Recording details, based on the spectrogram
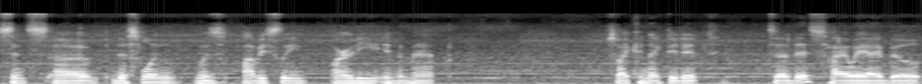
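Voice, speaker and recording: A man speaks at a fairly low pitch in a monotone, flat delivery at a fairly slow pace, with long, frequent pauses. The recording has audible room echo and noticeable background noise. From Mexico. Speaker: gamer streamer. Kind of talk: gameplay commentary. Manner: casual, halting.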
